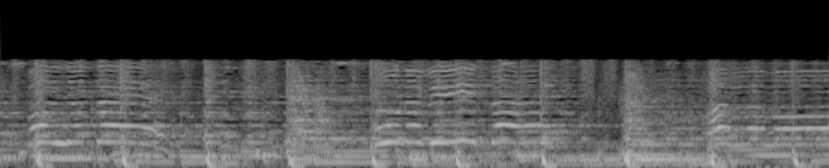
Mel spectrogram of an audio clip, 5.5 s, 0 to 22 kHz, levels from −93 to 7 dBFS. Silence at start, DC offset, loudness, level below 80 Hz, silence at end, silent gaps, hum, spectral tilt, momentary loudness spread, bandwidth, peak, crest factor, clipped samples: 0 s; under 0.1%; -27 LUFS; -40 dBFS; 0 s; none; none; -6 dB/octave; 5 LU; 6.2 kHz; -12 dBFS; 16 dB; under 0.1%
